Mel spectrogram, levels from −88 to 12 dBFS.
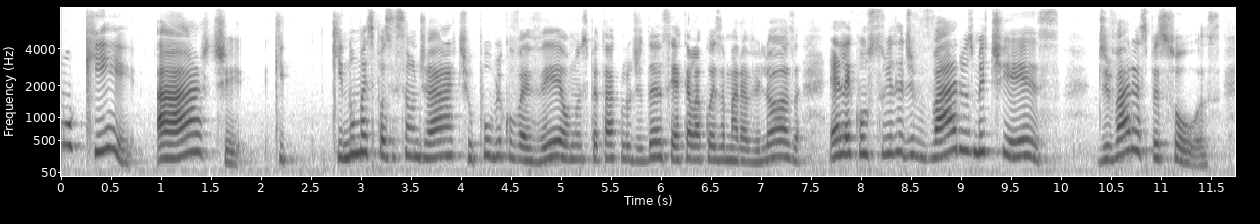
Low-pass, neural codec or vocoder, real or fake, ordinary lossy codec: none; none; real; none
